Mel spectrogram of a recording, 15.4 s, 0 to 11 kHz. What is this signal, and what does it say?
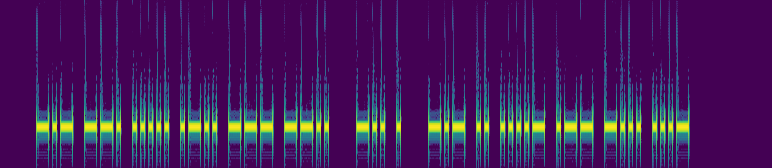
Morse code, heard as a keyed tone, about 16 wpm, 700 Hz. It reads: KG5LOZ DE KI4WBV
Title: USA Callsign DE Callsign - 6 Characters - 15wpm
